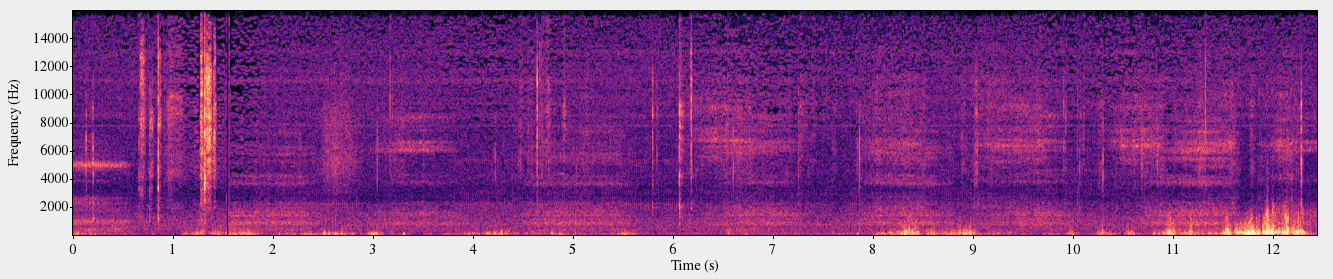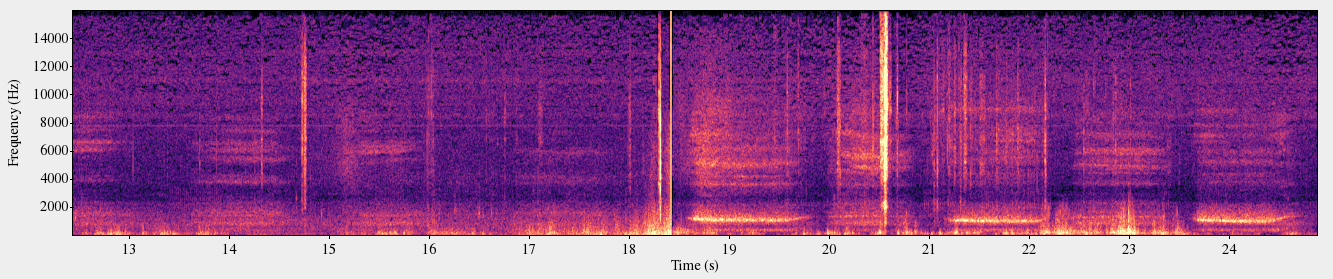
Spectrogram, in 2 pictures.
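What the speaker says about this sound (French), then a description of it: "de temps en temps il y a du vent, alors j'espère que vous m'entendez" Gusts of wind buffet a microphone outdoors in Dunkirk, producing low rumbling thumps that swell and fade irregularly throughout, loudest in bursts near the middle and end.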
